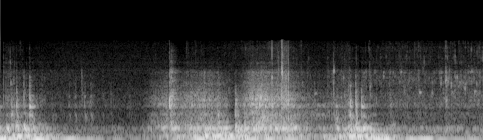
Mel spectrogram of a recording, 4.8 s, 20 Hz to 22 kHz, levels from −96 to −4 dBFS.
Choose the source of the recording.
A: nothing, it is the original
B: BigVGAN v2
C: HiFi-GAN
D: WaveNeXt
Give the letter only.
B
